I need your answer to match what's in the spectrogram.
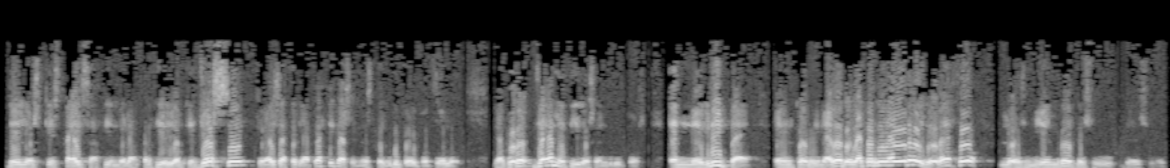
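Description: A man's voice: a little high, warm tone, breathy edge, highs cut off. A man from tutoring an online university class, explaining coursework patiently and checking often that students follow. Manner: patient, repetitive, frequent "¿vale?" checks.

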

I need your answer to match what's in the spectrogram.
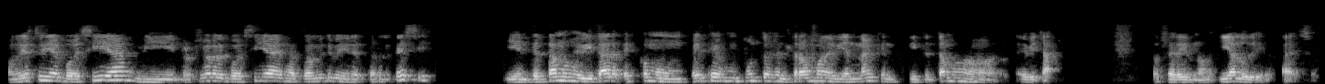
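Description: A man's voice: medium pitch, moderate pace. Man lecturing in a roomy classroom. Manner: explanatory, keeps checking with questions. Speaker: literature teacher. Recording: roomy, dull classroom recording.

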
